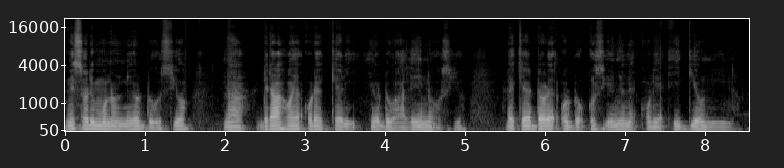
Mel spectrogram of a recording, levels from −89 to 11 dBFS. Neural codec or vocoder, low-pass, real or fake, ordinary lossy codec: codec, 44.1 kHz, 7.8 kbps, Pupu-Codec; none; fake; none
